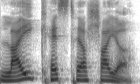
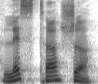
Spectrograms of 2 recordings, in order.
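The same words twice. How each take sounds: First: Every written syllable of the name is pronounced. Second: The name is said in a shortened form. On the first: "die schreibt man Leicestershire" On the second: "Und die spricht man aus Leicestershire"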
